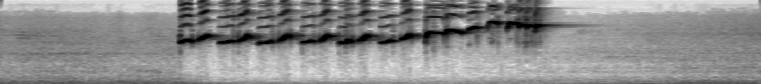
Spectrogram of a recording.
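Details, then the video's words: Orange-headed thrush giving a relaxed song phrase: a fast run of about a dozen short, warbled whistled notes that climbs steadily higher over three seconds, with faint low background hum. "Anis Merah Bunyi Santai"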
